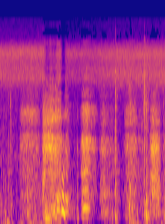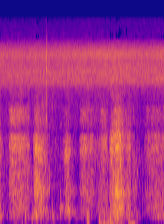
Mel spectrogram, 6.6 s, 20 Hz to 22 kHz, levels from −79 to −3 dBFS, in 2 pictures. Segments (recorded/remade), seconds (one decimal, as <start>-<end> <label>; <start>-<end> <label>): 0.0-6.6 recorded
